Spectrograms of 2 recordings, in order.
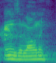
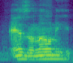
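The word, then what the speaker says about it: Anzalone: Analone. Analone.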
